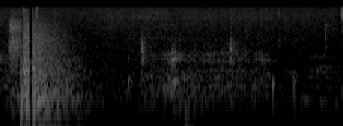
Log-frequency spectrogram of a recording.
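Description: Near silence: room tone, with a brief soft noise just after the start and a few faint ticks after it.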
